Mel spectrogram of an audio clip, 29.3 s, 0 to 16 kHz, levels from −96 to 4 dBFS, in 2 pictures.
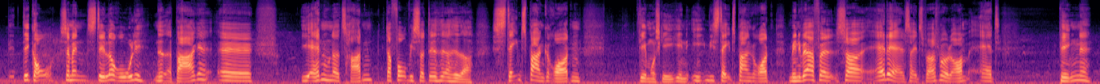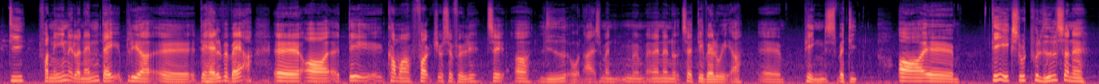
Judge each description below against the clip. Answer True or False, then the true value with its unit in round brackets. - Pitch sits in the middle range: True (145 Hz)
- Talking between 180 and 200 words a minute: False (170 wpm)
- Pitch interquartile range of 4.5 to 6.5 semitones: True (5.3 semitones)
